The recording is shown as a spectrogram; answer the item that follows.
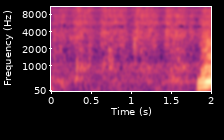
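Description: Cold water running steadily from a bathroom tap into the sink, splashed up onto the face by hand to rinse off after a shave.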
